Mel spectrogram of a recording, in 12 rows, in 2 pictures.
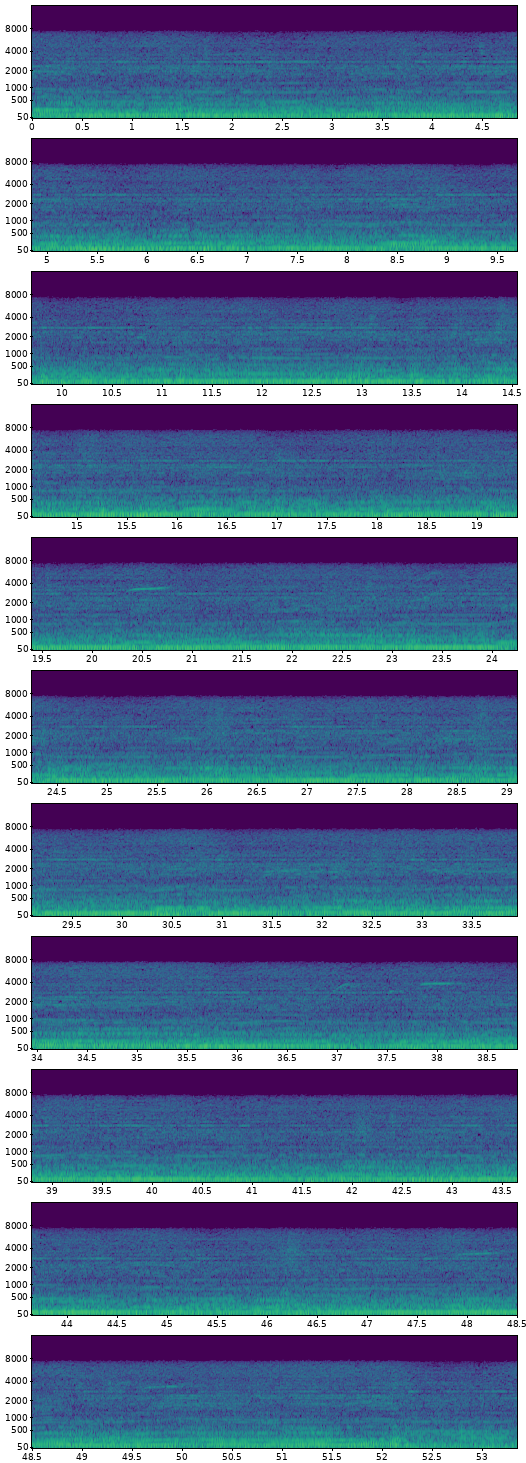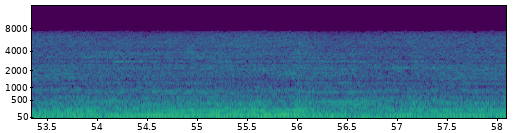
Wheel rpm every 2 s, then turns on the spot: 0, 0, 0, 0, 0, 0, 0, 0, 0, 0, 0, 0, 0, 0, 0, 0, 0, 0, 0, 0, 0, 0, 0, 0, 0, 0, 0, 0, 0.
none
